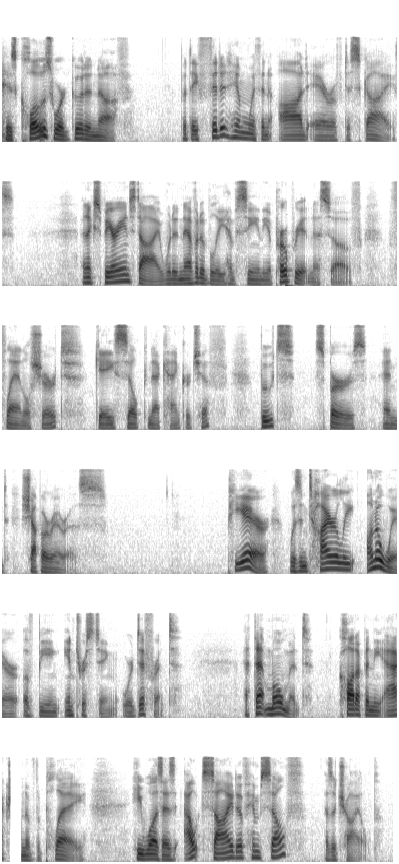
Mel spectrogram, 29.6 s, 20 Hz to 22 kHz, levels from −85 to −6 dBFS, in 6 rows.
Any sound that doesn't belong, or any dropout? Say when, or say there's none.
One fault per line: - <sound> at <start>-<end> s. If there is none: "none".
- dropout at 24.8-24.9 s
